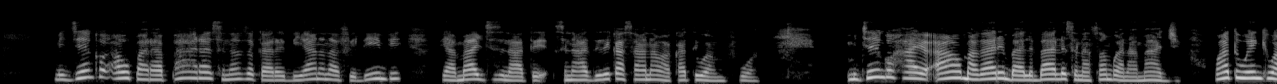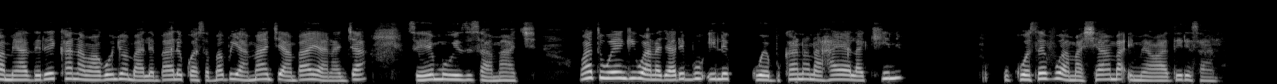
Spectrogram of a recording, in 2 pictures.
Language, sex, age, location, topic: Swahili, female, 18-24, Nakuru, health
